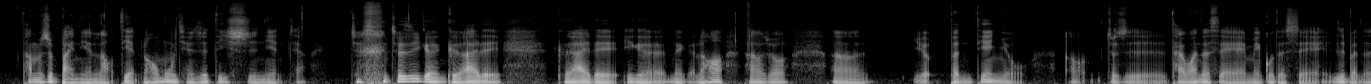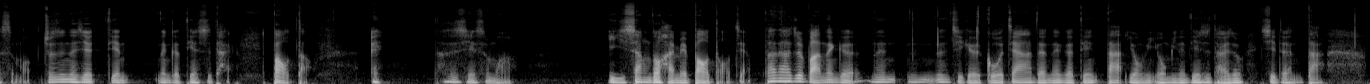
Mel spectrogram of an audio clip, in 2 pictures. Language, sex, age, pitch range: Chinese, male, 20-39, 85-105 Hz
